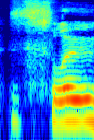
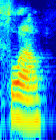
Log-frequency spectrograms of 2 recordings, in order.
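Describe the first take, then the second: First: The vowel sounds like 'oo' in 'blue'. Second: The vowel sounds like 'ow' in 'plow'. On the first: The speaker calls it wrong. "I get called slew" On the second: The speaker calls it right. "but it's slough"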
